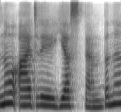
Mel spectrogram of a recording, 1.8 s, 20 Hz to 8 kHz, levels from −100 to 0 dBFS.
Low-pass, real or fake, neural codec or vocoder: 7.2 kHz; fake; codec, 16 kHz, 0.2 kbps, FocalCodec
